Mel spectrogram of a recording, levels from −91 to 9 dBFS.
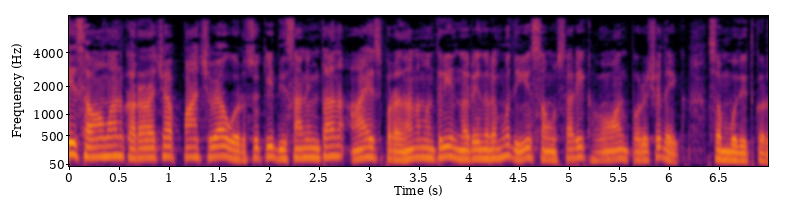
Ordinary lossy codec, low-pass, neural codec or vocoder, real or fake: none; none; codec, 16 kHz, 4 kbps, FreqCodec, larger model; fake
